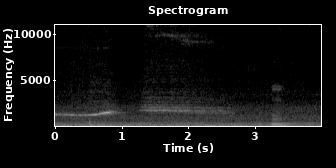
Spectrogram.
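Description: Someone tries to whistle, producing a thin, wavering tone that slides upward, then a fainter, steadier breathy note, followed by a brief low vocal sound near the end.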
